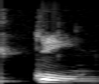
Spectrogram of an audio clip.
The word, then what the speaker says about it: comb: ऐसे ही कोम, जिससे हम कंघा करते हैं, राइट, कंघी जो होती है उसे COMB, कोम कहते हैं, राइट, उसको हम प्रोनाउंस करेंगे कोम, खाली एम तक आएगा।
